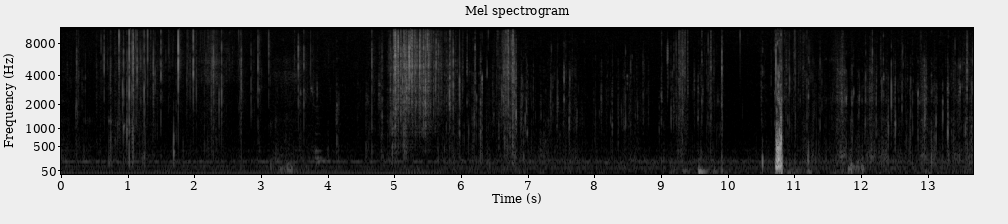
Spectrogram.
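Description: Faint close-up chewing of a chewy chocolate-covered Turkish delight bar, with small mouth clicks and light wrapper rustling. There is a short rustle about five seconds in and one sharp knock nearly eleven seconds in.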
